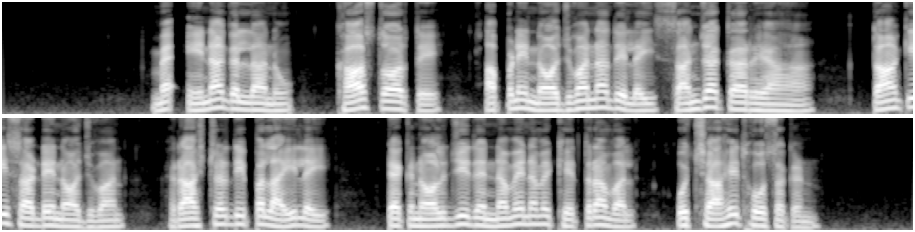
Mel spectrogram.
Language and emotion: Punjabi, neutral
